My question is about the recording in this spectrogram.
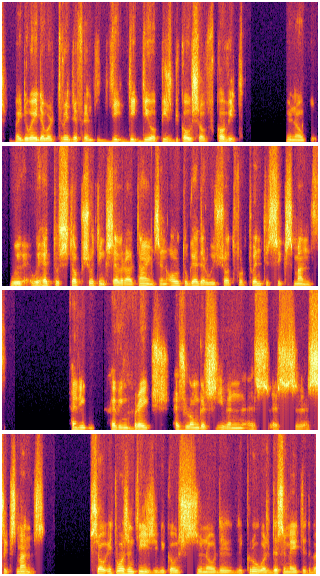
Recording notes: Over Zoom. Wasn’t able to attend this year’s festival in person.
